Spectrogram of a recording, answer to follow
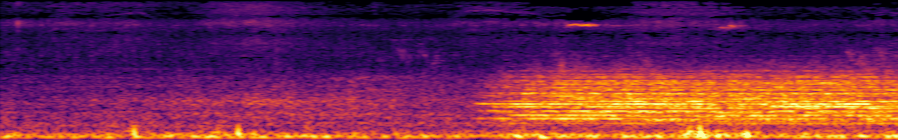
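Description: Air horn of an approaching Norfolk Southern freight locomotive, sounding one long steady chord of several notes that starts a little past halfway through, over a low rumble.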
